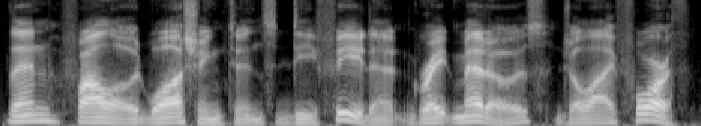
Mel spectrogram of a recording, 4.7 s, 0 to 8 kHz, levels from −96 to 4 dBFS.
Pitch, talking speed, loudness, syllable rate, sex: 105 Hz, 115 wpm, -19 LUFS, 3.7 syllables/s, male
